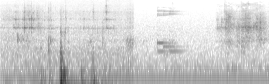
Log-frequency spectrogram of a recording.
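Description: Drinks being downed from small glasses with ice: slurping and swallowing sounds, with a single thump about a second in and a brief faint squeak midway.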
